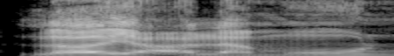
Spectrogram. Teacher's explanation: مد عارض سکون به مقدار 2 یا 4 یا 6 حرکت میتونیم مد بدیم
